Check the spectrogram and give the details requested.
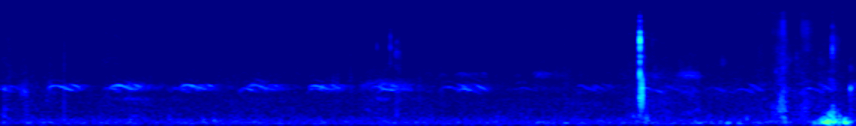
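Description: A distant bird calling over and over, a short rising-and-falling note about twice a second, faint against a quiet background. There is one sharp click about six and a half seconds in.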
